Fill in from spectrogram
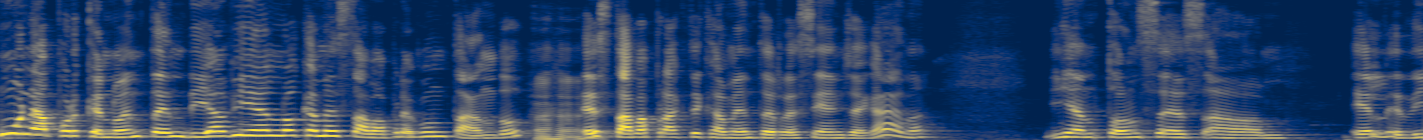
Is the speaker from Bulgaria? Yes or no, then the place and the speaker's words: no; Tela, Atlántida, Honduras; now in Massachusetts, United States; De Honduras, soy de Tela.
